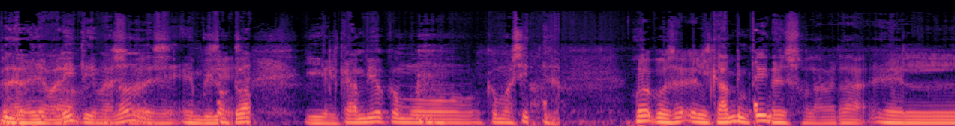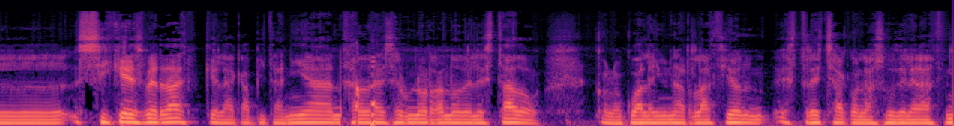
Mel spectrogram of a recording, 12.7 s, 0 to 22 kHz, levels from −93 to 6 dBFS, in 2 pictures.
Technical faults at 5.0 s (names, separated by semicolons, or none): frames out of order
